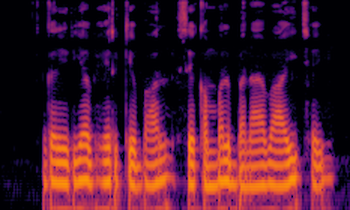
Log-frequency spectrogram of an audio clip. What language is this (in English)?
Magahi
